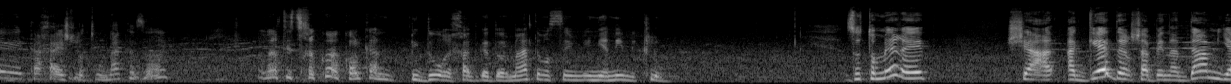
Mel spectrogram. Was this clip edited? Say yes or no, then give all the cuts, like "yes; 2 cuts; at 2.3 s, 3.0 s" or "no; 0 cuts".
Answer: no; 0 cuts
